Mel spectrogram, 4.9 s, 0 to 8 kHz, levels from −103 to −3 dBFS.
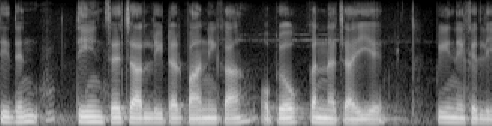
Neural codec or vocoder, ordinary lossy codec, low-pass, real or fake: none; none; none; real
